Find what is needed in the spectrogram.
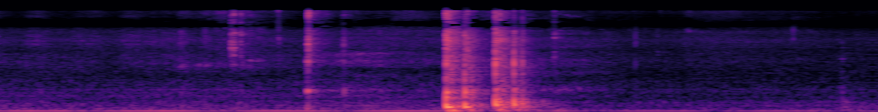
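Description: A quick clatter of three or four hard knocks a little past halfway, after a single faint click: a hard object being handled or set down.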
